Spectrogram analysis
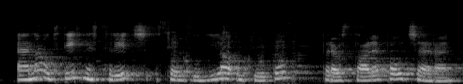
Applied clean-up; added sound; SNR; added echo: neural separator model SepFormer DNS4.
